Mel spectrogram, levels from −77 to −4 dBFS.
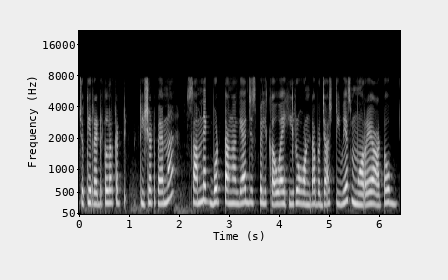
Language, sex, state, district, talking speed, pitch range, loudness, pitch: Hindi, female, Jharkhand, Garhwa, 225 wpm, 255-280 Hz, -19 LUFS, 265 Hz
